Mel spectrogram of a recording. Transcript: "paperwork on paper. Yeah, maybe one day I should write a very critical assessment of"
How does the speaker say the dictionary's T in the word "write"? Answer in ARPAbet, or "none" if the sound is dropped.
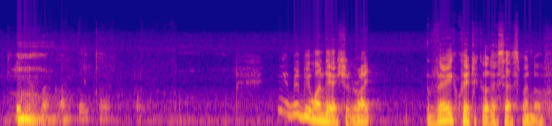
T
